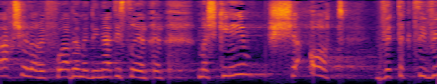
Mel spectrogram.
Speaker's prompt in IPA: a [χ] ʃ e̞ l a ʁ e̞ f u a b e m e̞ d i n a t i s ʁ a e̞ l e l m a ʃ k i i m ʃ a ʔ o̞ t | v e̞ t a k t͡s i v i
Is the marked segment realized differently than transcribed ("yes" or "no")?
no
